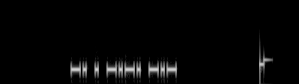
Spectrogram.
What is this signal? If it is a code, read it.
Morse code, heard as a keyed tone, about 40 wpm, 700 Hz. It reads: NECK
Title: Sets of 5 Words Encore - New Word Drill - 40wpm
